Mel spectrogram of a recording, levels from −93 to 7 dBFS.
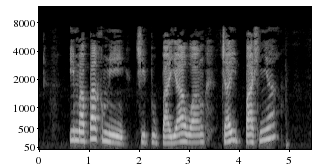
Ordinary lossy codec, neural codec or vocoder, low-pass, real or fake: MP3, 32 kbps; none; 7.2 kHz; real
